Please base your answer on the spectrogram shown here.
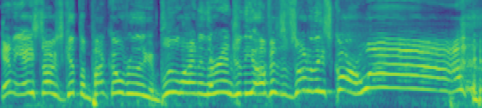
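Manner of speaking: very high pitch with stretched-out wah. Imitating a hockey TV announcer calling a goal: Kermit the Frog voice. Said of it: "he straight up sounds like Kermit the Frog".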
